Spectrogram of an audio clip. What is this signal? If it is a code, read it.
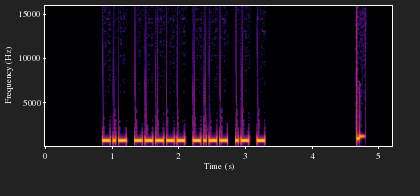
Morse code, heard as a keyed tone, about 29 wpm, 700 Hz. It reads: K0YAT
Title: USA Call Signs - 5 Characters - 3x Character Spacing - 30wpm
